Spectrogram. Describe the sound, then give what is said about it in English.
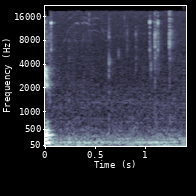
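Soft, scattered clicks of computer keyboard typing and mouse clicking, a handful of quick taps spread irregularly over a quiet, low background hum, fairly faint. “If you're hearing clicking right now, that's exactly what I'm doing.”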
